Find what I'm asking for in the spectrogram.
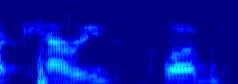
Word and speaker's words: CariClub: Yeah, Carry Club.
